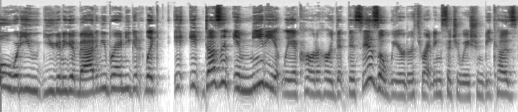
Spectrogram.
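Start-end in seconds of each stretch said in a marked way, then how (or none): 0.0-1.8 acted-out playful, teasing, playing-along banter. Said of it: "she is playing along".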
